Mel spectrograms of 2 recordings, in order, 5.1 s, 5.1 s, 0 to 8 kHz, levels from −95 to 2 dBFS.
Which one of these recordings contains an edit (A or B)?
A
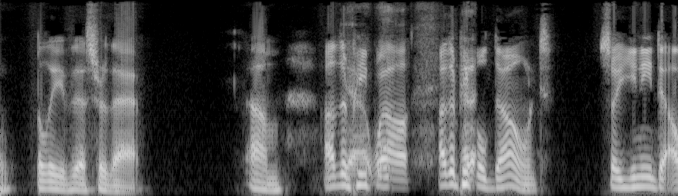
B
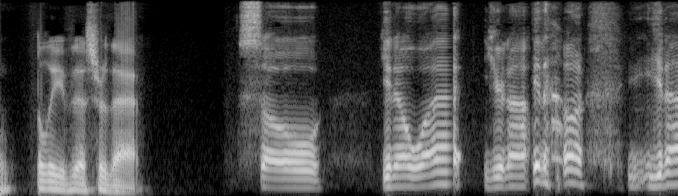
B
